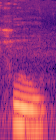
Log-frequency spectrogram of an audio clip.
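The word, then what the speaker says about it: 葫: The first character of gourd is Who? And has the same pronunciation as the character for protect or guard and the word blessing.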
